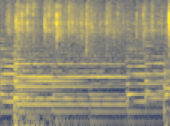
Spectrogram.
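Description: Background music with held notes over the crinkling of a thin plastic onigiri wrapper film being handled and pulled open.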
